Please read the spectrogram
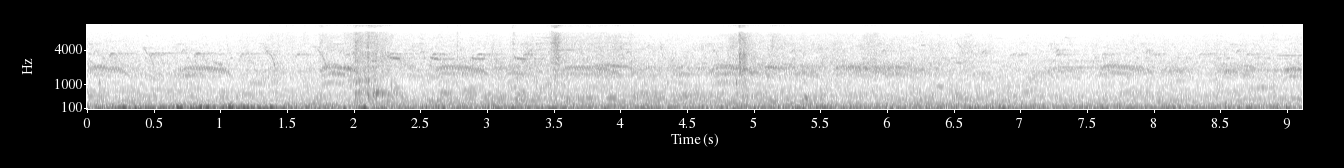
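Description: Crows cawing over and over, about one short call a second, over a low steady rumble, with a few sharp clicks.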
